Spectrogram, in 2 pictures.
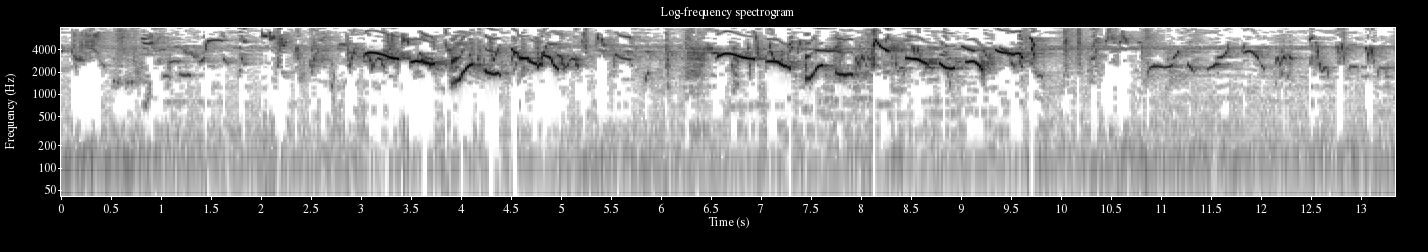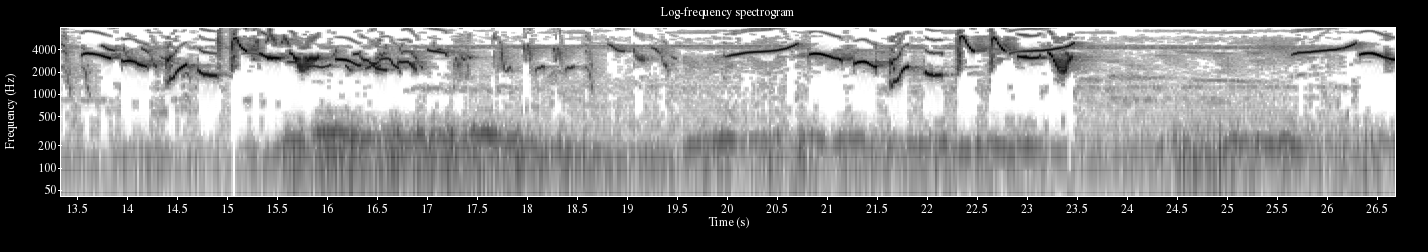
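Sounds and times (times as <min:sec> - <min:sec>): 
Oriental magpie-robin song: 0:00.0 - 0:26.6
low rumbling noise: 0:15.1 - 0:26.6.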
